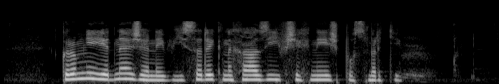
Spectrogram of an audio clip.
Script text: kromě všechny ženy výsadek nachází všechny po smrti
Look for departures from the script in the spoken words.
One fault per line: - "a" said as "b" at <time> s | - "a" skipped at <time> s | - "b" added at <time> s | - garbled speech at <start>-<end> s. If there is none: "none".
- "všechny" said as "jedné" at 1.0 s
- "již" added at 3.2 s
